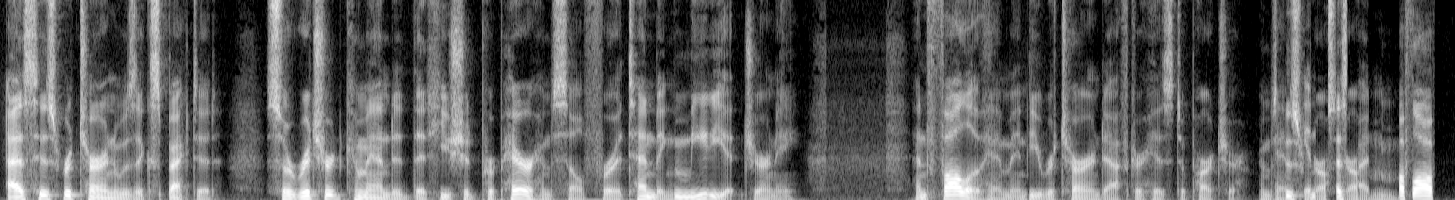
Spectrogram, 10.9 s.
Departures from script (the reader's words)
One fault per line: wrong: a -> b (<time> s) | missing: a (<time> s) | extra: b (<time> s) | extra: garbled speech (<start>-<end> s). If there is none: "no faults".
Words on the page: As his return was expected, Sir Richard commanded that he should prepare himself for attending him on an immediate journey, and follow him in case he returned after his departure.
missing: him on an (5.1 s)
missing: case (7.7 s)
extra: garbled speech (9.4-10.8 s)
